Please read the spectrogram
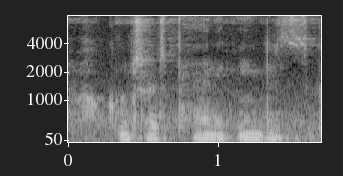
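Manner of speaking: usual speaking voice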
